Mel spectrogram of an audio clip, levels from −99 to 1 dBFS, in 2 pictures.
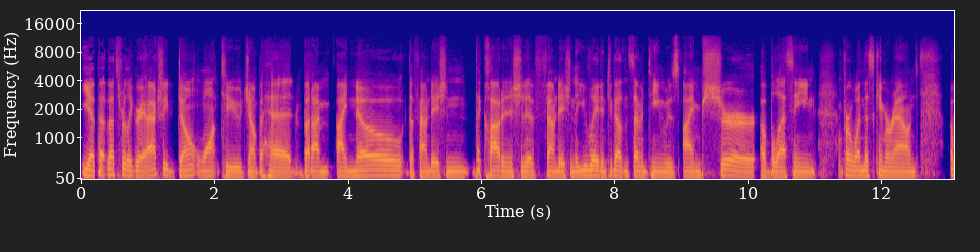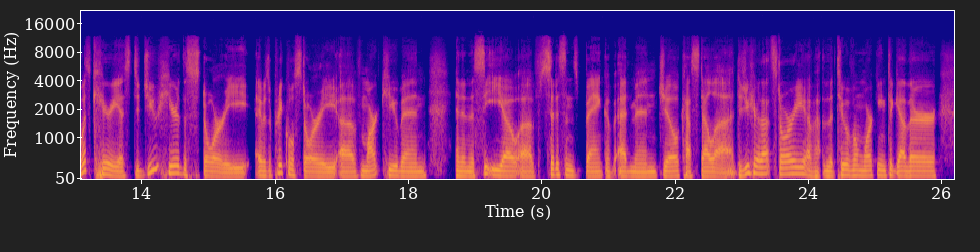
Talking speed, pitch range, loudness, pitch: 175 wpm, 105-115 Hz, -25 LUFS, 110 Hz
